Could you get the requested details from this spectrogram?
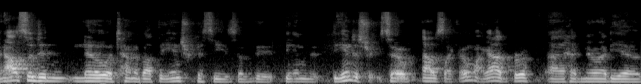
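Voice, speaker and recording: Talking at a fairly quick pace with hardly any pauses, a man uses a dark, mellow tone, fairly high pitch and fairly even intonation. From Kentucky. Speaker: startup founder and CEO. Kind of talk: casual interview.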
